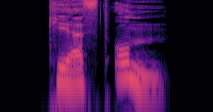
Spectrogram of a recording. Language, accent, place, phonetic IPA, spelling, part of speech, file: German, Germany, Berlin, [ˌkeːɐ̯st ˈʊm], kehrst um, verb, De-kehrst um.ogg
- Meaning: second-person singular present of umkehren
